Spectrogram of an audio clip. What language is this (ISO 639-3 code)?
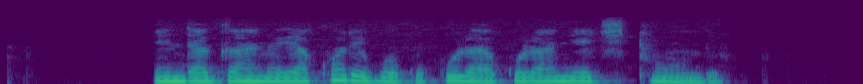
lug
